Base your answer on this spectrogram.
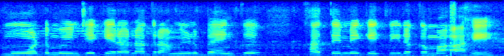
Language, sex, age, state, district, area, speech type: Sindhi, female, 45-60, Maharashtra, Thane, urban, read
